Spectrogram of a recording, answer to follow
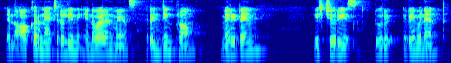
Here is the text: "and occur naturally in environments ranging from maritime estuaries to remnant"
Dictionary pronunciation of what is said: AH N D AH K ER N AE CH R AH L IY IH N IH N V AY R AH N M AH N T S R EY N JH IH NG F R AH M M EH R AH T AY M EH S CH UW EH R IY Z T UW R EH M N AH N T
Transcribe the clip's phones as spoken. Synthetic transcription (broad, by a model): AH N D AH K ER N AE CH R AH L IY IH N IH N V AY R AH N M AH N T S R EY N JH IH NG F R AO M M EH R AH T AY M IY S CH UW R IY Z T UW R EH M N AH N T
